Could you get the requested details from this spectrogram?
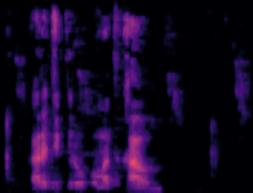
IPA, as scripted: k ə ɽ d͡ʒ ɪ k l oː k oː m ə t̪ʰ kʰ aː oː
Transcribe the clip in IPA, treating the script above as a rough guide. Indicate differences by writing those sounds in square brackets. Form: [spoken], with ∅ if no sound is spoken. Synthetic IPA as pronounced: k ə [ɾ] d͡ʒ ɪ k [ɾ] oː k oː m ə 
